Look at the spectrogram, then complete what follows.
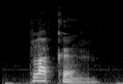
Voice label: "plakken", Dutch

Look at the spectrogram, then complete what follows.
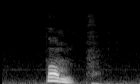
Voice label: "pomp", Dutch

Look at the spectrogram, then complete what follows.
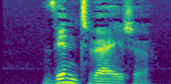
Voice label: "windwijzer", Dutch

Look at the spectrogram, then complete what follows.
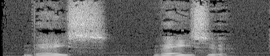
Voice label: "wijs wijze", Dutch

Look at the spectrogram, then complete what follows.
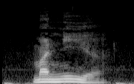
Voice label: "manier", Dutch

